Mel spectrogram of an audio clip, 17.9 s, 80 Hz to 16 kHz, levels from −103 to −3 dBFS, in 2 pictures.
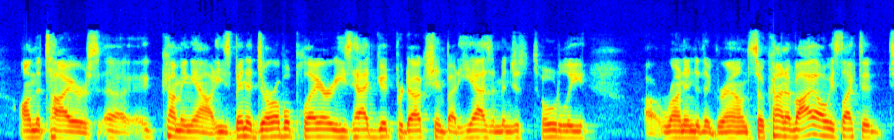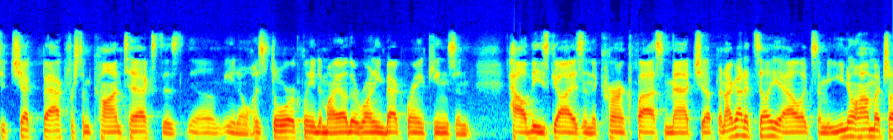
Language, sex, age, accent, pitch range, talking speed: English, male, 30-49, American, 120-145 Hz, 245 wpm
